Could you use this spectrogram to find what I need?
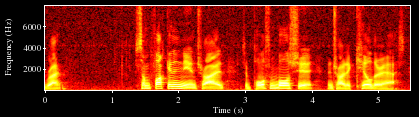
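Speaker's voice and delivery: ordinary delivery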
